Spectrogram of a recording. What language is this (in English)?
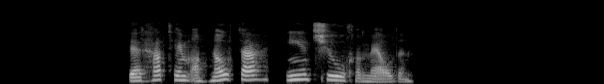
Western Frisian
